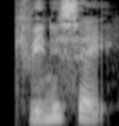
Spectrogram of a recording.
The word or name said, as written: kvindesag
